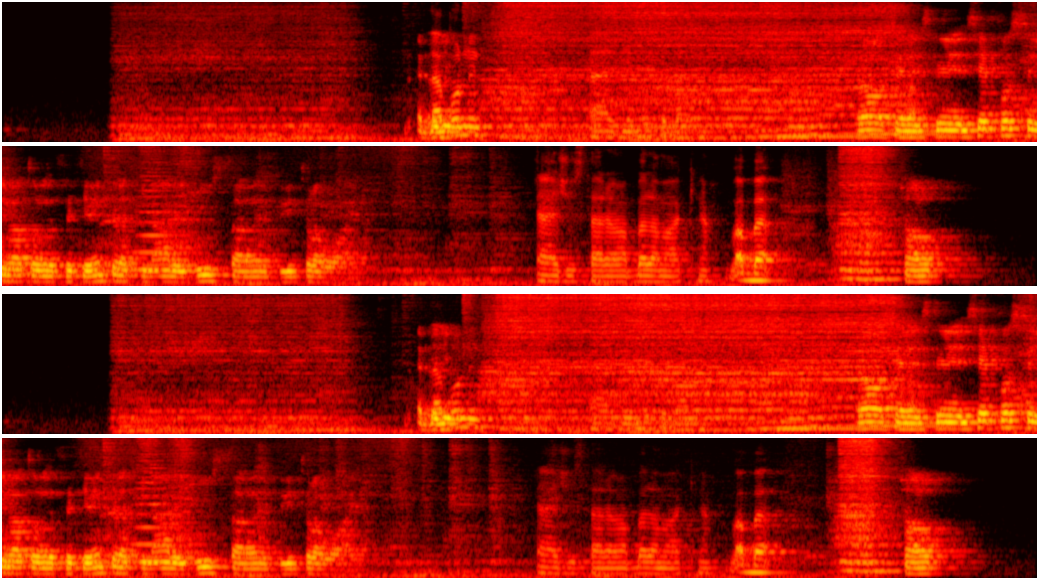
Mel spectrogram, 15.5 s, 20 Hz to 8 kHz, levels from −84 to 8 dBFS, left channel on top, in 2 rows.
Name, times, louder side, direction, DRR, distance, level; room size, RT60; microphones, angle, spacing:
metal locker open close creaks slow groan, 0.8-14.3, right 2 dB, 35° right, 5.8 m, -36 dB
voice 1, 3.2-3.6 4.4-5.4 11.8-14.1, left 3 dB, 50° left, 0.7 m, -33 dB
voice 2, 6.4-10.5 14.5-14.8, right 1 dB, 5° right, 0.7 m, -26 dB
24.0 x 12.0 x 4.2 m
head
